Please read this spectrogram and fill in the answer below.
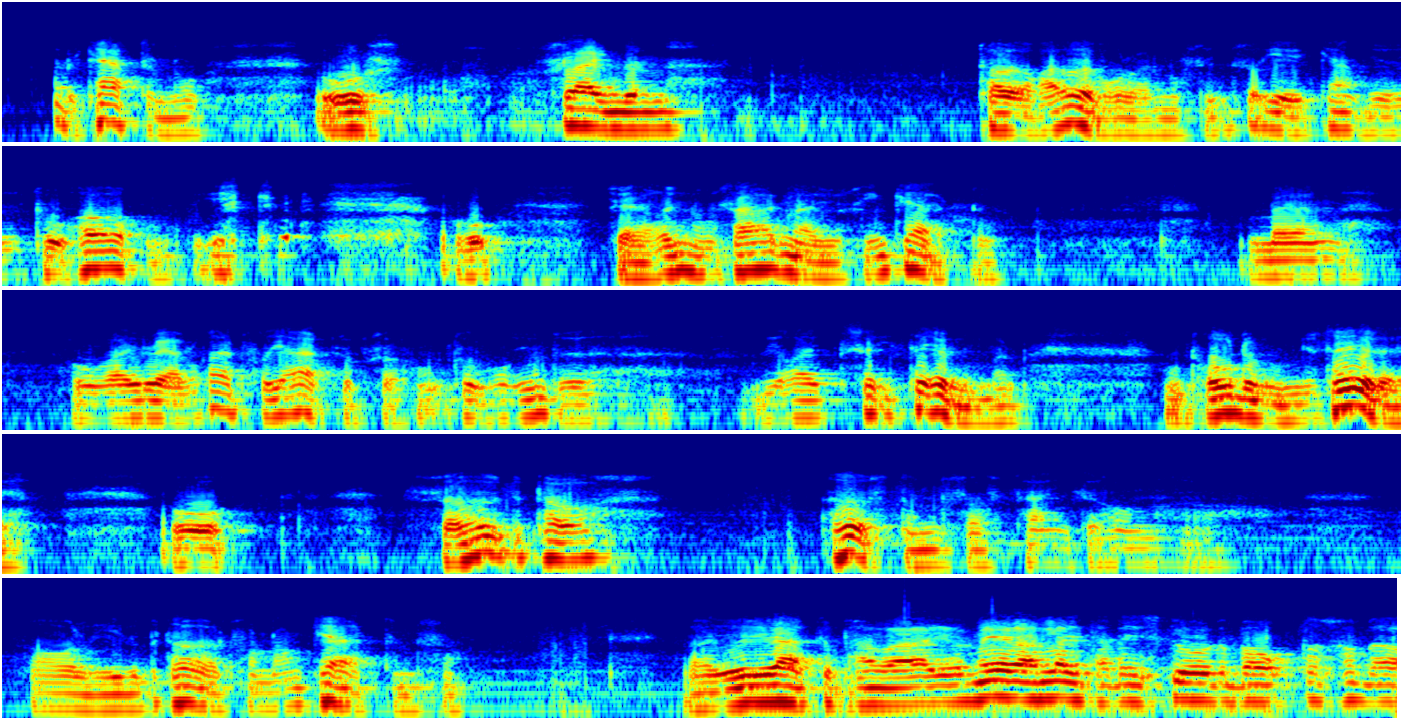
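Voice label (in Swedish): Västra Torup Skåne, Svenska sagor dialekter; Folkminnen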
